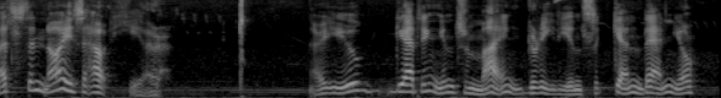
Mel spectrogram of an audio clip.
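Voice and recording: A put-on character voice comes through at middle pitch and a fairly slow pace. There are long, frequent pauses, and clear background noise is present.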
